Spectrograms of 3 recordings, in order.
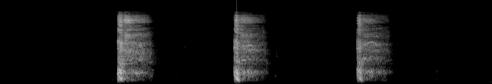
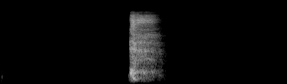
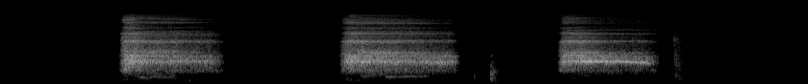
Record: three_cough_length: 4.9 s
three_cough_amplitude: 32637
three_cough_signal_mean_std_ratio: 0.28
cough_length: 2.9 s
cough_amplitude: 25956
cough_signal_mean_std_ratio: 0.22
exhalation_length: 8.1 s
exhalation_amplitude: 6767
exhalation_signal_mean_std_ratio: 0.52
survey_phase: beta (2021-08-13 to 2022-03-07)
age: 45-64
gender: Female
wearing_mask: 'No'
symptom_cough_any: true
symptom_runny_or_blocked_nose: true
smoker_status: Ex-smoker
respiratory_condition_asthma: false
respiratory_condition_other: false
recruitment_source: REACT
submission_delay: 4 days
covid_test_result: Negative
covid_test_method: RT-qPCR
influenza_a_test_result: Negative
influenza_b_test_result: Negative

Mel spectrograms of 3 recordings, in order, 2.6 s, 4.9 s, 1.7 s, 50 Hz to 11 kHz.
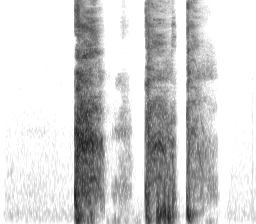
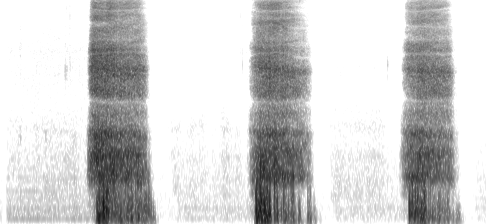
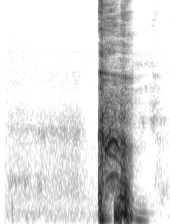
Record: three_cough_length: 2.6 s
three_cough_amplitude: 31857
three_cough_signal_mean_std_ratio: 0.38
exhalation_length: 4.9 s
exhalation_amplitude: 29503
exhalation_signal_mean_std_ratio: 0.42
cough_length: 1.7 s
cough_amplitude: 25856
cough_signal_mean_std_ratio: 0.37
survey_phase: beta (2021-08-13 to 2022-03-07)
age: 18-44
gender: Male
wearing_mask: 'No'
symptom_cough_any: true
symptom_runny_or_blocked_nose: true
symptom_sore_throat: true
symptom_onset: 4 days
smoker_status: Ex-smoker
respiratory_condition_asthma: false
respiratory_condition_other: false
recruitment_source: REACT
submission_delay: 1 day
covid_test_result: Negative
covid_test_method: RT-qPCR
influenza_a_test_result: Negative
influenza_b_test_result: Negative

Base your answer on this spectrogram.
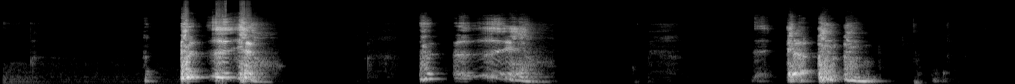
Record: three_cough_length: 10.2 s
three_cough_amplitude: 32768
three_cough_signal_mean_std_ratio: 0.34
survey_phase: beta (2021-08-13 to 2022-03-07)
age: 18-44
gender: Male
wearing_mask: 'No'
symptom_cough_any: true
symptom_new_continuous_cough: true
symptom_runny_or_blocked_nose: true
symptom_sore_throat: true
symptom_fatigue: true
symptom_fever_high_temperature: true
symptom_headache: true
smoker_status: Never smoked
respiratory_condition_asthma: false
respiratory_condition_other: false
recruitment_source: REACT
submission_delay: 3 days
covid_test_result: Negative
covid_test_method: RT-qPCR
influenza_a_test_result: Negative
influenza_b_test_result: Negative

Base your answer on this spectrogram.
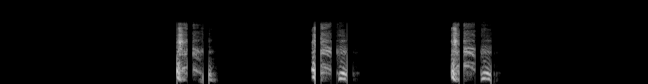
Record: three_cough_length: 6.5 s
three_cough_amplitude: 30644
three_cough_signal_mean_std_ratio: 0.23
survey_phase: alpha (2021-03-01 to 2021-08-12)
age: 45-64
gender: Female
wearing_mask: 'No'
symptom_shortness_of_breath: true
smoker_status: Never smoked
respiratory_condition_asthma: false
respiratory_condition_other: false
recruitment_source: Test and Trace
submission_delay: 1 day
covid_test_result: Positive
covid_test_method: RT-qPCR
covid_ct_value: 24.6
covid_ct_gene: ORF1ab gene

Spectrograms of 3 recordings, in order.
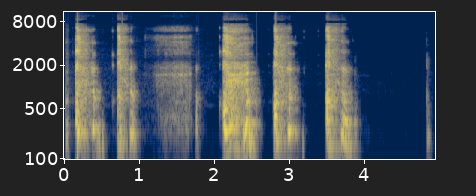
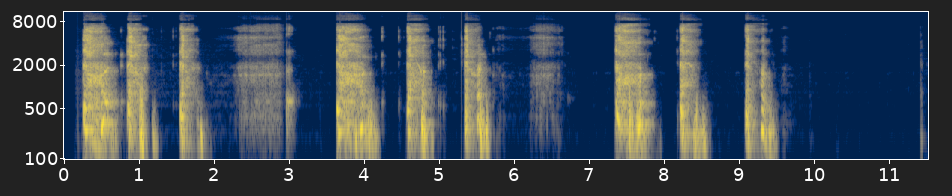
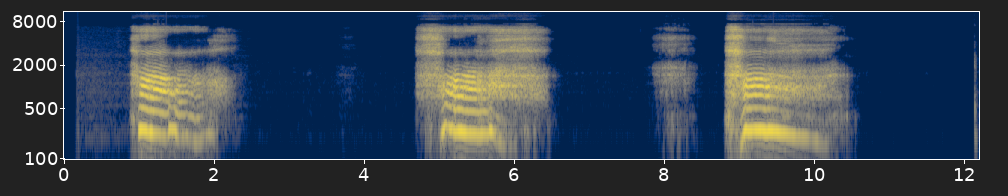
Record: cough_length: 4.9 s
cough_amplitude: 32767
cough_signal_mean_std_ratio: 0.41
three_cough_length: 11.5 s
three_cough_amplitude: 32768
three_cough_signal_mean_std_ratio: 0.39
exhalation_length: 12.2 s
exhalation_amplitude: 30339
exhalation_signal_mean_std_ratio: 0.42
survey_phase: alpha (2021-03-01 to 2021-08-12)
age: 65+
gender: Female
wearing_mask: 'No'
symptom_none: true
smoker_status: Ex-smoker
respiratory_condition_asthma: false
respiratory_condition_other: false
recruitment_source: REACT
submission_delay: 0 days
covid_test_result: Negative
covid_test_method: RT-qPCR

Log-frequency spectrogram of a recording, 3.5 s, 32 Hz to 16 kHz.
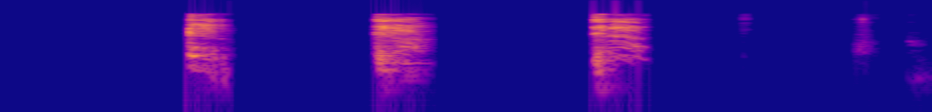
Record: three_cough_length: 3.5 s
three_cough_amplitude: 28444
three_cough_signal_mean_std_ratio: 0.27
survey_phase: beta (2021-08-13 to 2022-03-07)
age: 18-44
gender: Female
wearing_mask: 'No'
symptom_none: true
smoker_status: Never smoked
respiratory_condition_asthma: false
respiratory_condition_other: false
recruitment_source: REACT
submission_delay: 2 days
covid_test_result: Negative
covid_test_method: RT-qPCR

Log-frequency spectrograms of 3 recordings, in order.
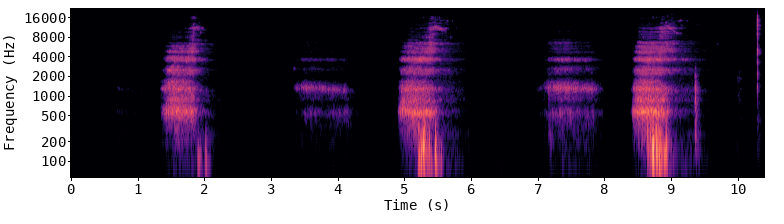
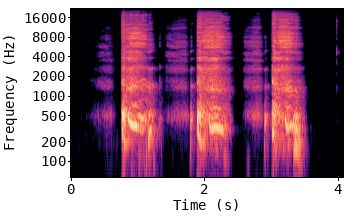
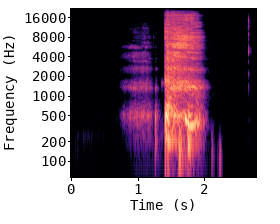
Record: exhalation_length: 10.4 s
exhalation_amplitude: 6921
exhalation_signal_mean_std_ratio: 0.31
three_cough_length: 4.1 s
three_cough_amplitude: 30350
three_cough_signal_mean_std_ratio: 0.5
cough_length: 2.8 s
cough_amplitude: 31888
cough_signal_mean_std_ratio: 0.36
survey_phase: beta (2021-08-13 to 2022-03-07)
age: 45-64
gender: Female
wearing_mask: 'No'
symptom_runny_or_blocked_nose: true
symptom_sore_throat: true
symptom_fatigue: true
symptom_headache: true
symptom_onset: 2 days
smoker_status: Ex-smoker
respiratory_condition_asthma: false
respiratory_condition_other: false
recruitment_source: Test and Trace
submission_delay: 1 day
covid_test_result: Positive
covid_test_method: RT-qPCR
covid_ct_value: 23.4
covid_ct_gene: ORF1ab gene
covid_ct_mean: 24.2
covid_viral_load: 12000 copies/ml
covid_viral_load_category: Low viral load (10K-1M copies/ml)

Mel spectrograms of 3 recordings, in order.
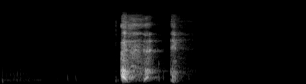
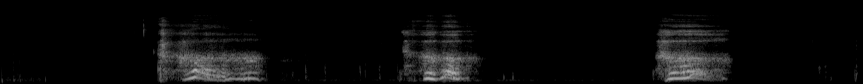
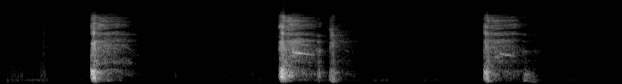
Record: cough_length: 3.1 s
cough_amplitude: 26800
cough_signal_mean_std_ratio: 0.21
exhalation_length: 8.6 s
exhalation_amplitude: 6537
exhalation_signal_mean_std_ratio: 0.38
three_cough_length: 6.2 s
three_cough_amplitude: 29016
three_cough_signal_mean_std_ratio: 0.25
survey_phase: beta (2021-08-13 to 2022-03-07)
age: 65+
gender: Female
wearing_mask: 'No'
symptom_runny_or_blocked_nose: true
symptom_shortness_of_breath: true
smoker_status: Ex-smoker
respiratory_condition_asthma: false
respiratory_condition_other: false
recruitment_source: REACT
submission_delay: 2 days
covid_test_result: Negative
covid_test_method: RT-qPCR
influenza_a_test_result: Negative
influenza_b_test_result: Negative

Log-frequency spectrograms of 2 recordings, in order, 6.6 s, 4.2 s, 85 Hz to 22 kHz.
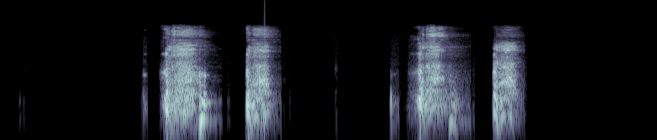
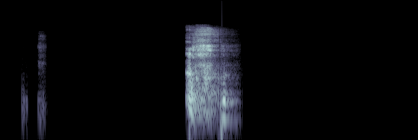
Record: three_cough_length: 6.6 s
three_cough_amplitude: 28204
three_cough_signal_mean_std_ratio: 0.34
cough_length: 4.2 s
cough_amplitude: 27326
cough_signal_mean_std_ratio: 0.22
survey_phase: beta (2021-08-13 to 2022-03-07)
age: 18-44
gender: Male
wearing_mask: 'No'
symptom_none: true
smoker_status: Never smoked
respiratory_condition_asthma: true
respiratory_condition_other: false
recruitment_source: REACT
submission_delay: 3 days
covid_test_result: Negative
covid_test_method: RT-qPCR
influenza_a_test_result: Negative
influenza_b_test_result: Negative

